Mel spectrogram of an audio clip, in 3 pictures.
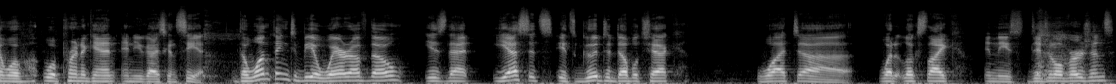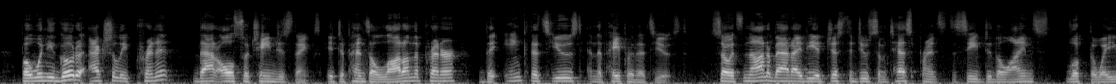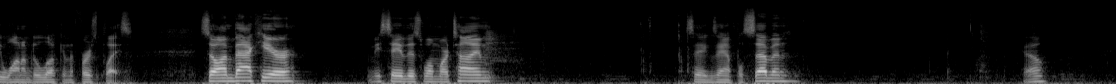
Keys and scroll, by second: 28.7 BackSpace.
